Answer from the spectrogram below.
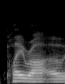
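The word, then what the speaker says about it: plēroō: It comes later just because the paradigms are tougher, but plero is the verb. It's a long E, the eta, P-L-E-R-O-O, plero, with 87 New Testament uses.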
